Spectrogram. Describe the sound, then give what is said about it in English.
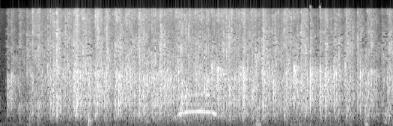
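Audience applause welcoming a speaker at an open-source software conference talk on Samba: a dense, steady burst of many hands clapping that holds at an even loudness for about five seconds. “So give me a hand in welcoming him.”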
